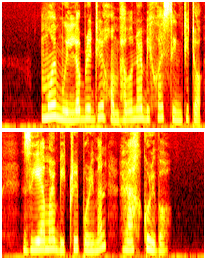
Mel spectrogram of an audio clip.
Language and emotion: Assamese, fearful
